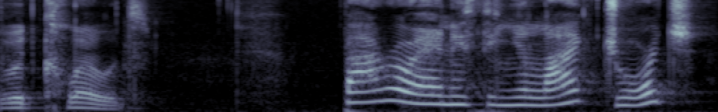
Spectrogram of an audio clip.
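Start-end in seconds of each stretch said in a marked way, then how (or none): 1.7-3.5 higher lady voice, quick and eager; Mrs Gray's voice. A narrator's reading. Mrs Gray urging George to borrow clothes, quick and high. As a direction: rush the offer out brightly. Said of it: "she said".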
